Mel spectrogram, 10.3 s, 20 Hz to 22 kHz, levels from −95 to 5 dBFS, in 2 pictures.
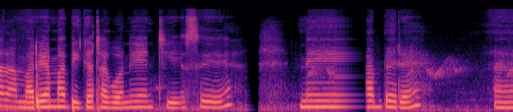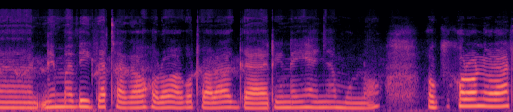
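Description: Speech with two bursts of packet loss and a longer gap. The first burst falls at 1.75 to 1.84 s, right after "marĩa mathingatagwo nĩ": the receiver stretches the last sound for about 56 ms, and the speech then resumes 60 ms further on. The second, at 2.47 to 2.62 s, holds a fading fill for about 118 ms and drops into roughly 30 ms of silence before the audio picks up, with 120 ms lost. These fills are short, and the jump forward is brief. At 3.37 to 3.70 s the concealment runs much longer, about 297 ms of held, decaying sound with no silent stretch, before the speech returns 300 ms later. That length points to a likely long network dropout rather than a burst, since the fill lasts several tenths of a second instead of a tenth or so.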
